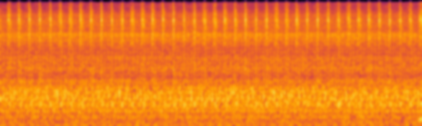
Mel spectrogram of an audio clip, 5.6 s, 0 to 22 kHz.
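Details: Renault Espace 4 2.2 dCi diesel at idle with a sharp, regular clatter a bit over two ticks per second above the engine; engine knock, source and cause not confirmed.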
